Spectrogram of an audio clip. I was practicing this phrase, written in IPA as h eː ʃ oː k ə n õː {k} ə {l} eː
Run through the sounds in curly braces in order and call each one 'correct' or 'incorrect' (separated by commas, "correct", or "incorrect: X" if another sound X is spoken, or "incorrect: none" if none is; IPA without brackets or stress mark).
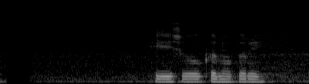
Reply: correct, incorrect: ɾ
